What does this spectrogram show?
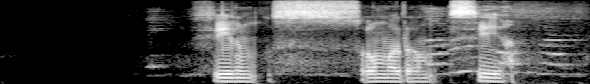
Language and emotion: Russian, neutral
